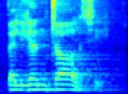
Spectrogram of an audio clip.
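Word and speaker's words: Palaeontology: Study of fossils, study of fossils, this is called, spelling ध्यान से, PALAENTOLOGY, पैलियंटोलॉजी, पैलियंटोलॉजी।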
